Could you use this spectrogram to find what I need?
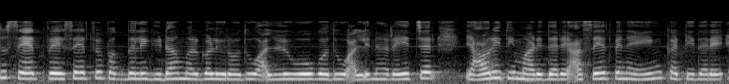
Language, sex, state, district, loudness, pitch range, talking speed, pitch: Kannada, female, Karnataka, Shimoga, -14 LUFS, 240-265 Hz, 150 wpm, 245 Hz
